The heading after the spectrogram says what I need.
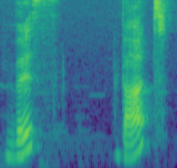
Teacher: Vous voyez que ma langue est au niveau de mes dents du dessus pour pouvoir faire le son correct en anglais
